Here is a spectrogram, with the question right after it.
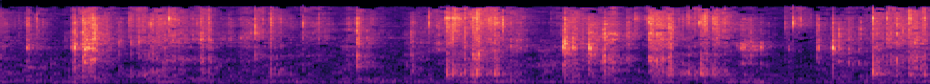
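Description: A metal knife blade shaves and carves a solid white reshaped soap block held in one hand, scraping off crunchy chunks. A rapid run of bright, dry crunching and scraping bursts follows one after another with almost no low end and no ringing.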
